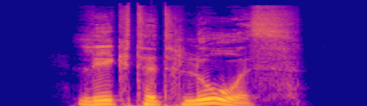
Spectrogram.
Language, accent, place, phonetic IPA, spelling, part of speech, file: German, Germany, Berlin, [ˌleːktət ˈloːs], legtet los, verb, De-legtet los.ogg
- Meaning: inflection of loslegen: 1. second-person plural preterite 2. second-person plural subjunctive II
